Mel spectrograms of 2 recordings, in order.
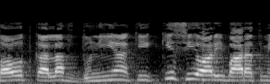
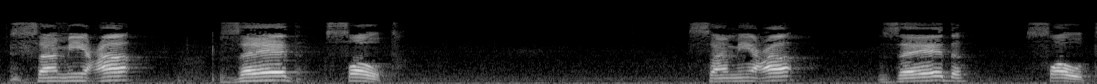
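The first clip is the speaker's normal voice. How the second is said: very slow, word by word; drawn-out words for students writing along; slow dictation; much slower than usual. Shown as a demonstration. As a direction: dictate each word separately, leaving long pauses. Dictating a sentence to write.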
